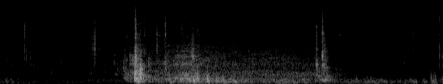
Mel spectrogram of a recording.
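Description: Sliding side door of a Volkswagen Caddy van being opened by hand. A sharp clunk comes as the handle releases, about a second and a half in, then the door rolls back along its runner and gives a second knock near the end as it stops open.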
